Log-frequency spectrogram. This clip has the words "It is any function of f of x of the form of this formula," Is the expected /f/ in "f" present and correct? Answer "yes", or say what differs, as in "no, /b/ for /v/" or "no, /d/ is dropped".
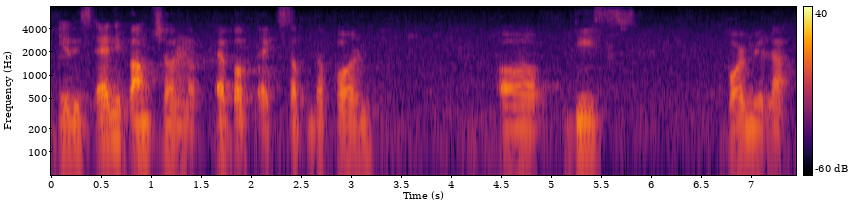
no, /p/ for /f/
